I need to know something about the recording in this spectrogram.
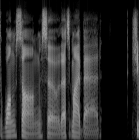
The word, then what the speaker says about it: Wang: Wang Kong. Not gonna sing the song this time. And her name is actually pronounced Wong, so that's my bad.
